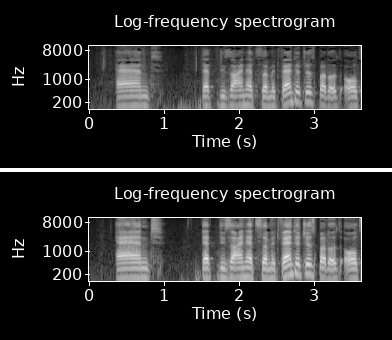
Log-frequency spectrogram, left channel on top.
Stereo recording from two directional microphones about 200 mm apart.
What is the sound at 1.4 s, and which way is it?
Speech, 75° right (ahead or behind).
